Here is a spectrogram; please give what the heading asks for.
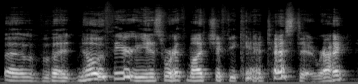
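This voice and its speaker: A woman playing a nervous, smitten young wizard in an intimate roleplay audio drama, with a stammering, excitable and bookish way of talking. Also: lowish voice, measured pace, husky, heavily acted. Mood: excited realization. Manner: flustered stammering, hesitant, breathless enthusiasm.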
